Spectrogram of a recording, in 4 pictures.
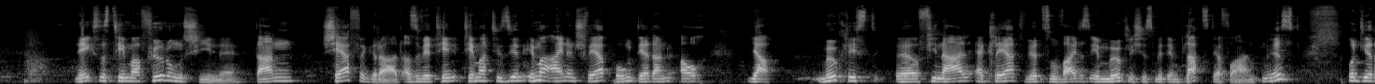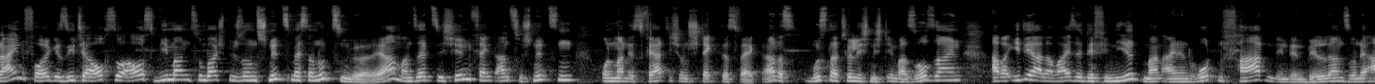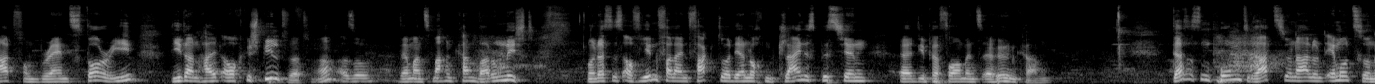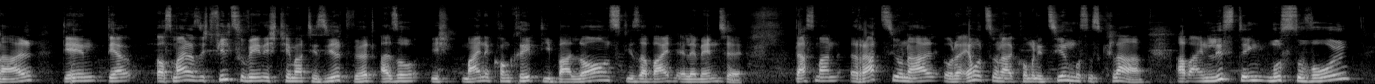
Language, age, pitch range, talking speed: German, 30-49, 135-180 Hz, 175 wpm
